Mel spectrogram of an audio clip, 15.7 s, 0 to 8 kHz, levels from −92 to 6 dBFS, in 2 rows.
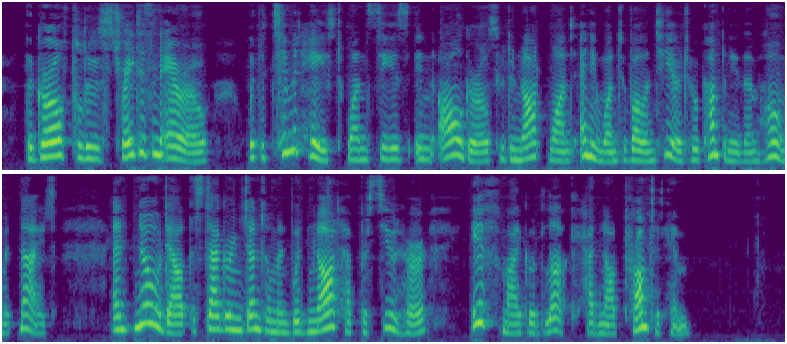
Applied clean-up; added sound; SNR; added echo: none; none; none; none.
